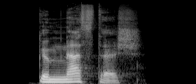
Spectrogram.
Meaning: gymnastic
- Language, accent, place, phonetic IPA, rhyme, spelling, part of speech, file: German, Germany, Berlin, [ɡʏmˈnastɪʃ], -astɪʃ, gymnastisch, adjective, De-gymnastisch.ogg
